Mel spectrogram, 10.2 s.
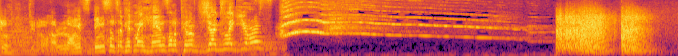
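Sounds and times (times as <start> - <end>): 
speech: 0.0 - 4.4
gunshots in a film scene: 8.3 - 10.1.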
